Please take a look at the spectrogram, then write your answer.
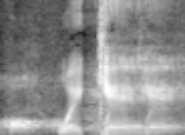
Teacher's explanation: Wa kanu dengan kaf fathah. Kaf ni nipis, di atas daripada qaf, dia bukan waqa.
